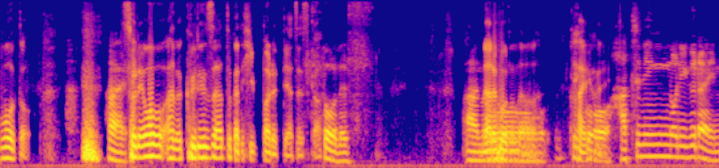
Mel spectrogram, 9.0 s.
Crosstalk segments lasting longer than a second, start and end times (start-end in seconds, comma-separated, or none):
5.9-7.7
